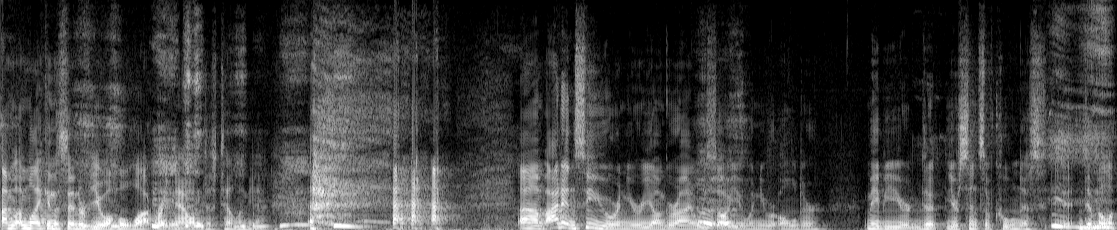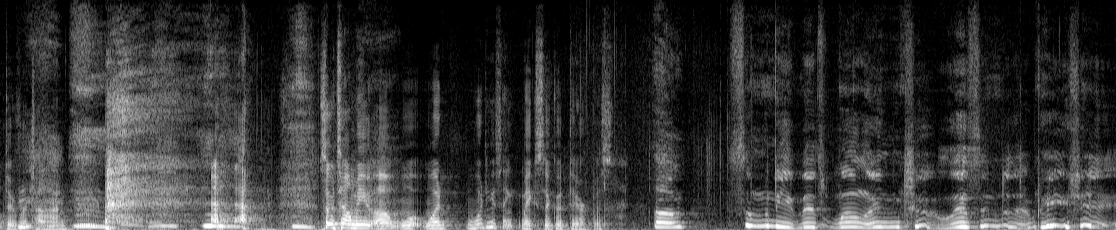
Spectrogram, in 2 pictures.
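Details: Adult women in conversation; conversational speech.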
